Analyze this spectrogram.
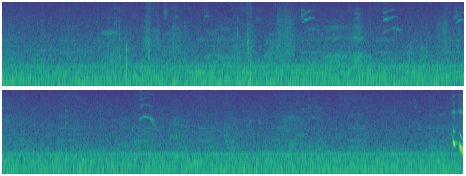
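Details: Kittens with their mother cat, making many thin, high-pitched mews scattered across a quiet stretch, some with a rising then falling bend, over low steady background hum, with a few soft knocks and a louder mew at the very end.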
